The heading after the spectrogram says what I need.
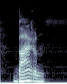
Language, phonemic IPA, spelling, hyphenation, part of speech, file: Dutch, /ˈbaːrə(n)/, baren, ba‧ren, verb / noun, Nl-baren.ogg
- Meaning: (verb) 1. to bear, to give birth to 2. to cause, to bring about; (noun) plural of baar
